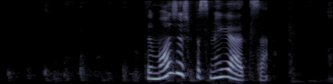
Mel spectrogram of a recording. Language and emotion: Russian, positive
